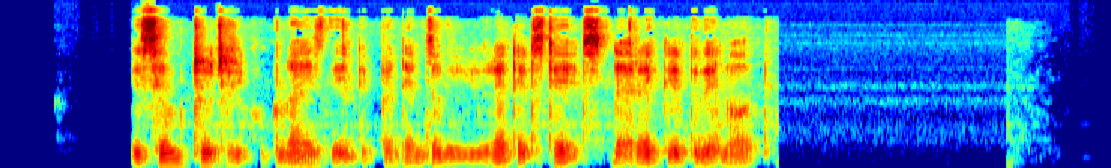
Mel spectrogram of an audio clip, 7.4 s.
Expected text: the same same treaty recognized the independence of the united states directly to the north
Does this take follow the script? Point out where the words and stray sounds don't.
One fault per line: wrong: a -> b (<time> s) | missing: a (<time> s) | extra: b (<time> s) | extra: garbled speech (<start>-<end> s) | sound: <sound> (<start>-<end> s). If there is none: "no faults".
missing: same (1.3 s)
